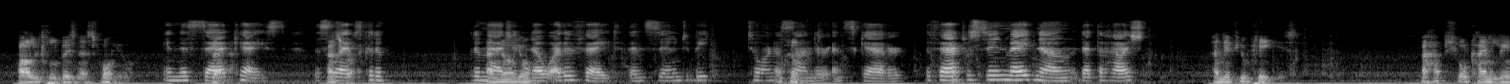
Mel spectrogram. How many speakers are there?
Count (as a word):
two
